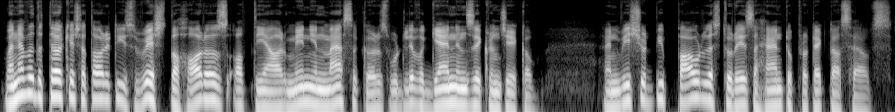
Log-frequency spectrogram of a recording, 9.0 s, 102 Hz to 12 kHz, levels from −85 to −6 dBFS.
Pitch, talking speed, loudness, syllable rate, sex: 140 Hz, 195 wpm, -17 LUFS, 6.0 syllables/s, male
